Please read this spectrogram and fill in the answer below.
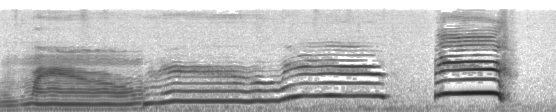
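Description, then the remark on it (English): A voice imitates a slow synthesizer line, holding long buzzy notes that step upward in pitch, then breaks off briefly before one louder, higher sustained note ends it. “Uh, it's just that that's a synthesizer.”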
